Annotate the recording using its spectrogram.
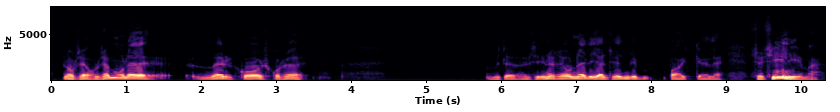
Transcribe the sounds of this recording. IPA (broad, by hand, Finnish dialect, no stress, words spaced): no se on semːone ʋerkːo oisko se mite siːnæ se on neljæn̞ sentim pɑikːeːlˑe se silimæ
